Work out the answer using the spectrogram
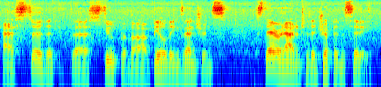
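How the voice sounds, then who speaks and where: A man giving an expressive, conversational first-person narration as he reads a story aloud. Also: lowish voice, normal speed, slight background noise, low-quality recording. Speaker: story reader.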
